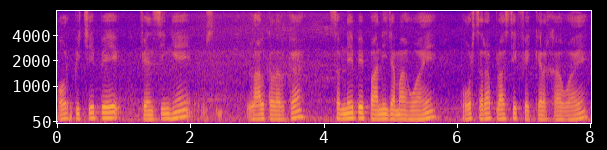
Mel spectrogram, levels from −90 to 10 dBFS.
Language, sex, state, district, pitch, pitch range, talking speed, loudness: Hindi, male, Arunachal Pradesh, Papum Pare, 130 Hz, 115-140 Hz, 155 wpm, -17 LUFS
